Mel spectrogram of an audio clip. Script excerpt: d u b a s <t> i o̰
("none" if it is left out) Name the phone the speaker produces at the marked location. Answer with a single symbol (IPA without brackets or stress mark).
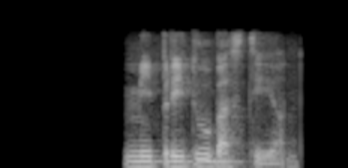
t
